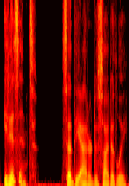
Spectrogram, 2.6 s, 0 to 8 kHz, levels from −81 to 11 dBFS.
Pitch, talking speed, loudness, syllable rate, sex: 120 Hz, 140 wpm, -21 LUFS, 5.1 syllables/s, male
